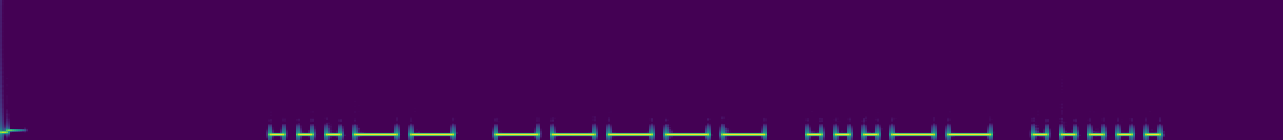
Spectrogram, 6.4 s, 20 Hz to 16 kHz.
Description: Morse code, heard as a keyed tone, about 17 wpm, 700 Hz. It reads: 3035
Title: Numbers - 4-Digit 17wpm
